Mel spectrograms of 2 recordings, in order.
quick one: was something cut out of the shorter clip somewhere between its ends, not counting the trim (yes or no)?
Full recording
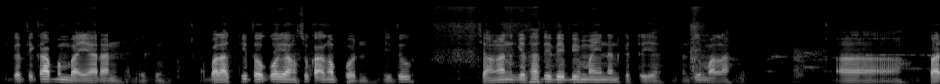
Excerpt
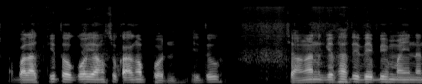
no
